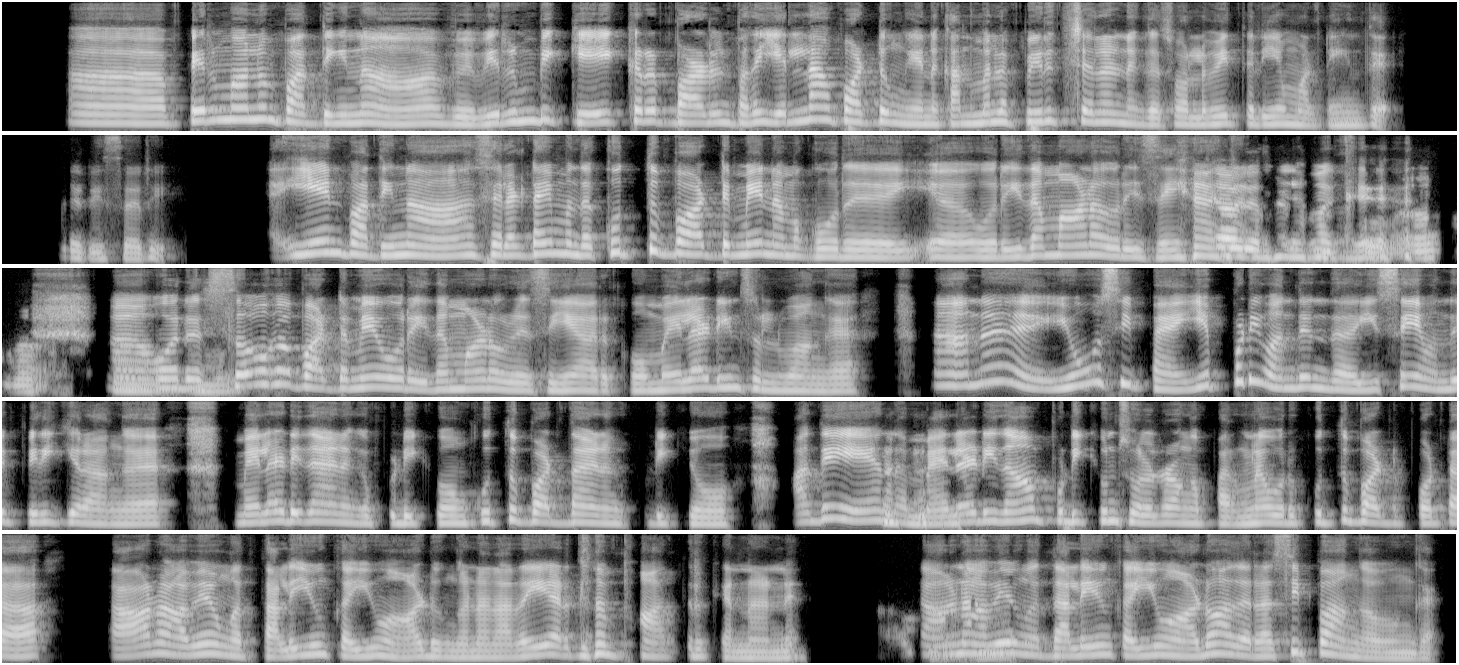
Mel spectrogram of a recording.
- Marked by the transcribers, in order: laughing while speaking: "ஒரு இசையா இருக்கும் நமக்கு"; in English: "மெலடின்னு"; in English: "மெலடி"; in English: "மெலடி"; laugh; laughing while speaking: "நெறைய இடத்துல பாத்துருக்கேன் நானு"; unintelligible speech
- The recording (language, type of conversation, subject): Tamil, podcast, ஒரு குறிப்பிட்ட காலத்தின் இசை உனக்கு ஏன் நெருக்கமாக இருக்கும்?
